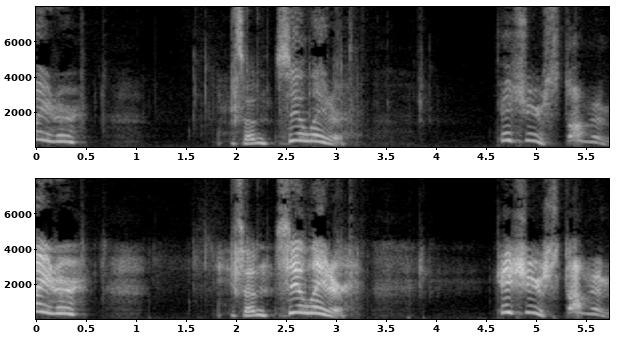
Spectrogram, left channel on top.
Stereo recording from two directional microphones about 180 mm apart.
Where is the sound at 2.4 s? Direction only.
10° right (ahead or behind).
